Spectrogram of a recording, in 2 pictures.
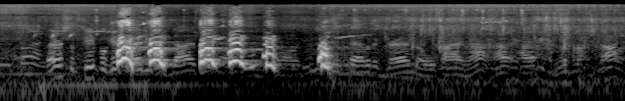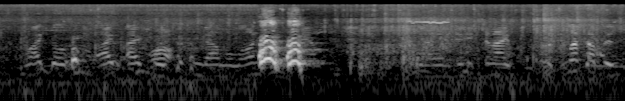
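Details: Rescued black and tan coonhound at a county dog park, giving high-pitched barks at fish before diving after them: bursts of rapid yelping barks, a clustered series early on and another around nine seconds, with splashing and background voices.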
